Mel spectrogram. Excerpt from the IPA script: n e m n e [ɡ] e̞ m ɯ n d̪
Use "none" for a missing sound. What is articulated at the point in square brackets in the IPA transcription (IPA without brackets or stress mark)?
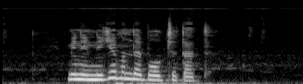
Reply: ɡ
